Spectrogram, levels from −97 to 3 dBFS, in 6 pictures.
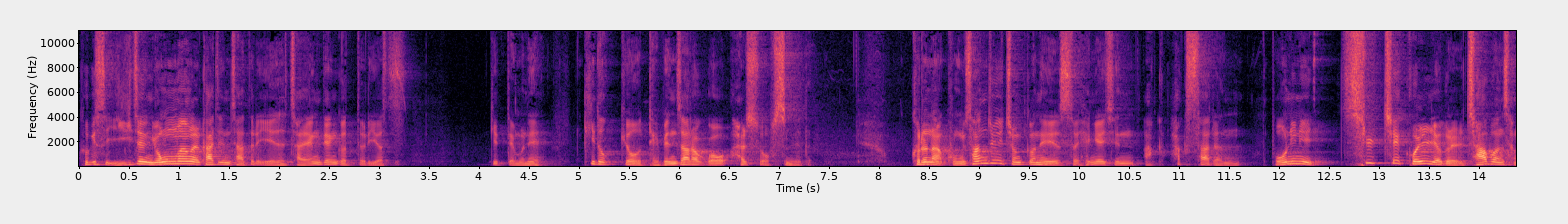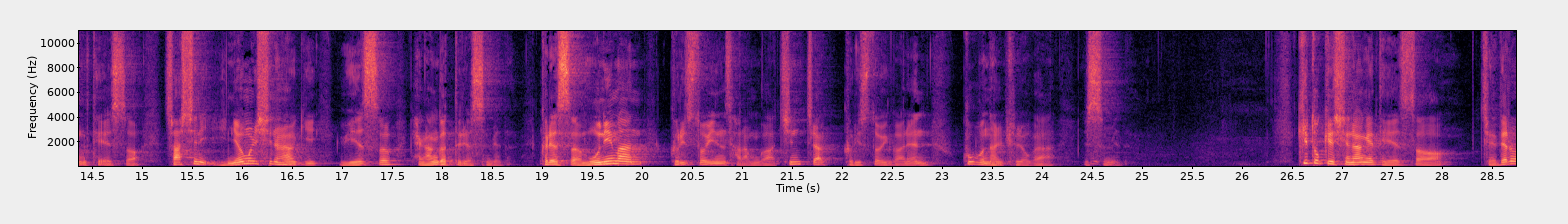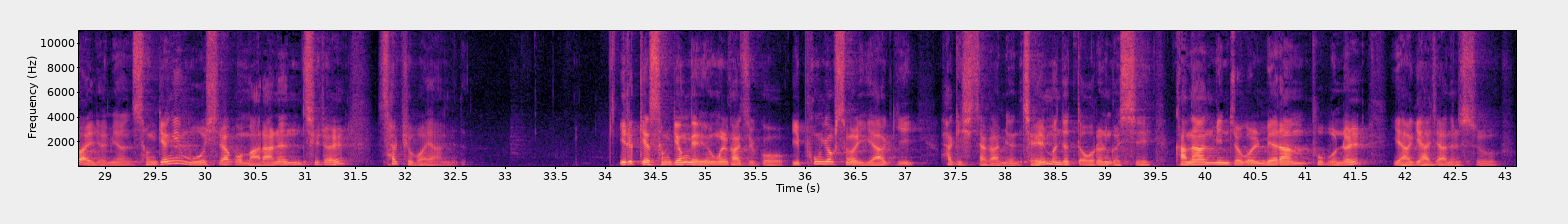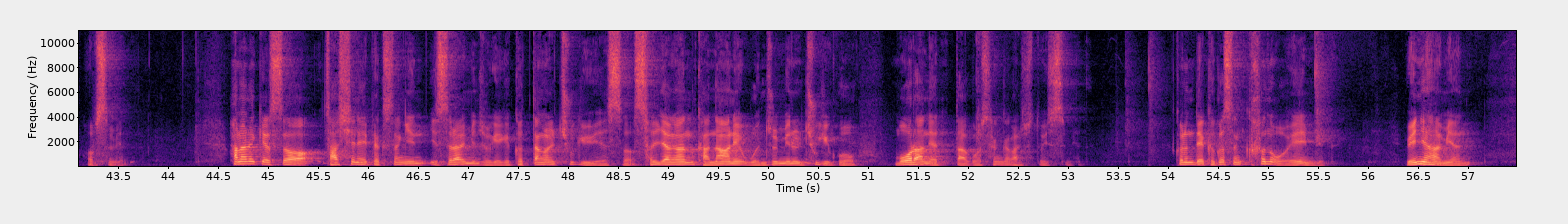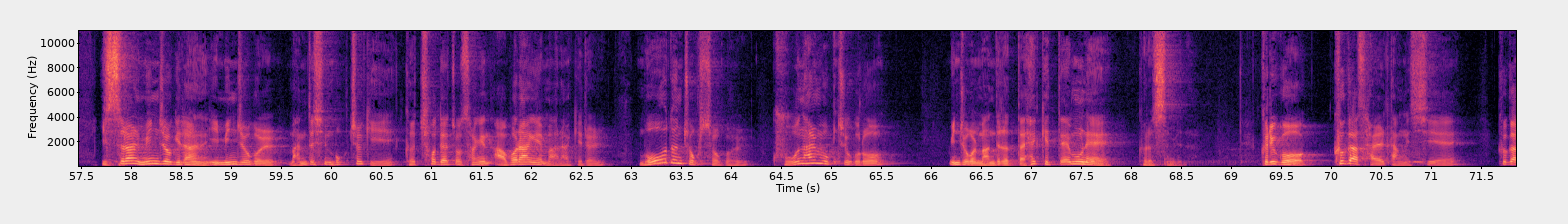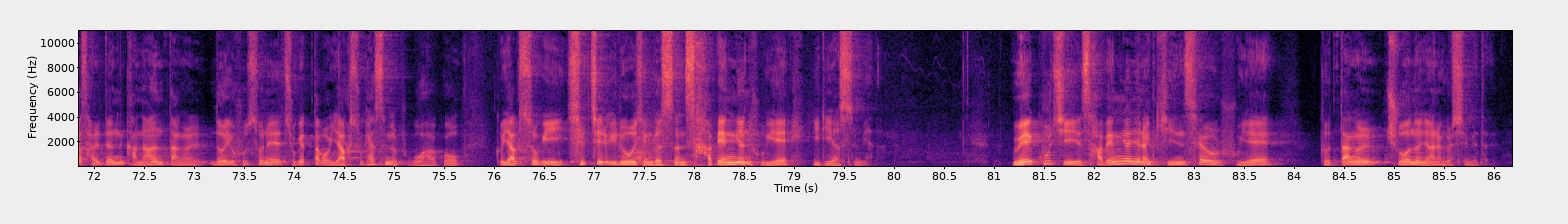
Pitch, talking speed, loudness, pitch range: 130 Hz, 305 characters per minute, -21 LUFS, 115-155 Hz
